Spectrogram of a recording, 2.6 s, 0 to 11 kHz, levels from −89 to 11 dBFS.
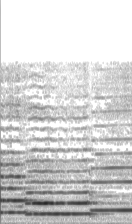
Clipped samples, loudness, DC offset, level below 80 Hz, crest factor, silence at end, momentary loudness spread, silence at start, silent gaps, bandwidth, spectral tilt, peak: under 0.1%; -16 LUFS; under 0.1%; -58 dBFS; 14 dB; 0 s; 12 LU; 0 s; none; 8 kHz; -0.5 dB/octave; -2 dBFS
